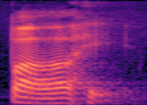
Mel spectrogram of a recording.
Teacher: ਜਿਵੀ ਬਸੰਦੀ ਪਾਣੀਐ ਇੰਦਣ ਰਖੈ ਭਾਹਿ ਭਾ ਭਬੇ ਨੂੰ ਕੰਨਾ ਹਾਏ ਸਿਹਾਰੀ ਹਾਹ ਸਿਹਾਰੀ ਦੀ ਆਵਾਜ਼ ਹਲਕੀ ਹੈ ਇਸ ਕਰਕੇ ਭਬੇ ਦਾ ਕੰਨਾ ਲੰਮਾ ਹੋਵੇਗਾ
